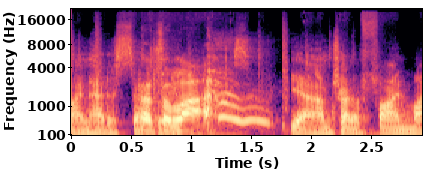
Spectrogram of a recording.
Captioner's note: laughs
